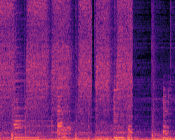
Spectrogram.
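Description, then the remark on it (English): A loud aerosol can of insecticide sprays steadily for several seconds at a cockroach inside a room, with low humming tones stepping between pitches underneath. “insecticide spray”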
